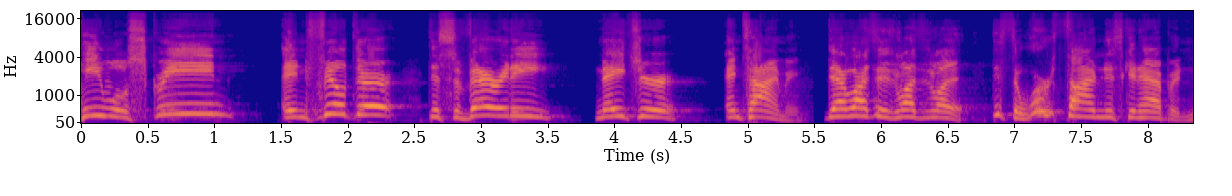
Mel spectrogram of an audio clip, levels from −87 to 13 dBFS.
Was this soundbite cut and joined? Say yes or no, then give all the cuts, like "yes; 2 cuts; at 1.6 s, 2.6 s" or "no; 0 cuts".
yes; 2 cuts; at 3.8 s, 5.5 s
